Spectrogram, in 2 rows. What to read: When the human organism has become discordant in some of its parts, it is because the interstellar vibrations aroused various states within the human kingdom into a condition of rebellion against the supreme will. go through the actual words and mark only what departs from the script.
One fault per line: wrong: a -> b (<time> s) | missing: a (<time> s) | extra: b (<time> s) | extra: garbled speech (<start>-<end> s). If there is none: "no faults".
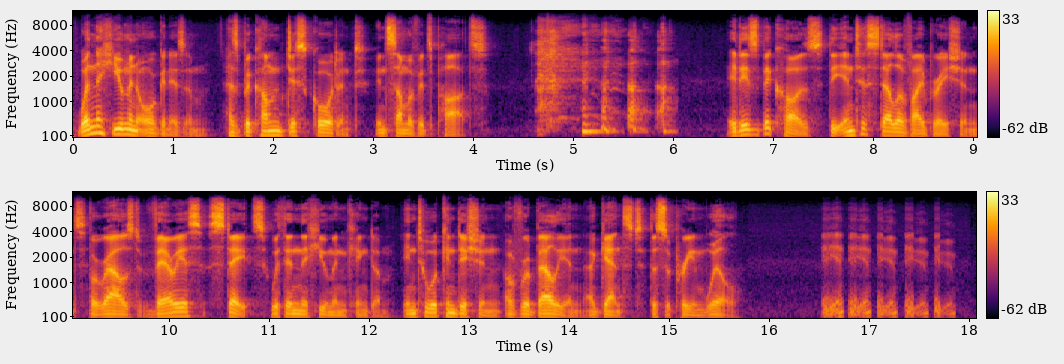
no faults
